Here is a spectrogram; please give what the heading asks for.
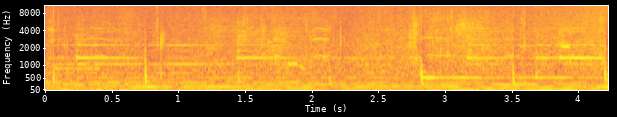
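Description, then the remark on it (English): A foghorn drones steadily throughout, a sustained low horn tone over the wash of the sea, with occasional faint knocks and creaks. No one speaks. “Foghorns in general. That would be splendid.”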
